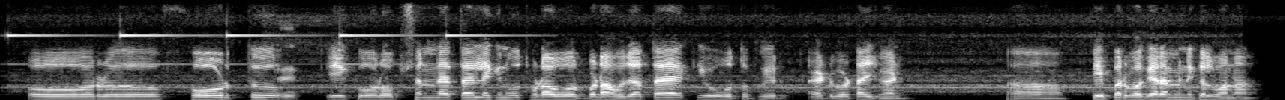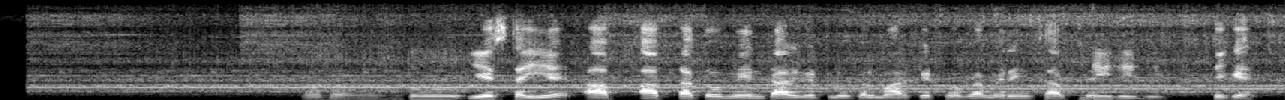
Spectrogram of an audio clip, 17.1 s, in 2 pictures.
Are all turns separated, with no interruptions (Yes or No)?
Yes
